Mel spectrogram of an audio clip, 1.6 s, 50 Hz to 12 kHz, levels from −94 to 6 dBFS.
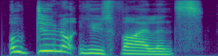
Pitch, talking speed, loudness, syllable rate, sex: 235 Hz, 185 wpm, -15 LUFS, 5.6 syllables/s, female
